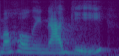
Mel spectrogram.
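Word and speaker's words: Moholy-Nagy: NJ by the way berer called him maholi Nagi I suppose that's the way they pronounced it when they were in Germany and I've talked to some hungarians who said no no no it's maholi n something like that anyway we know him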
